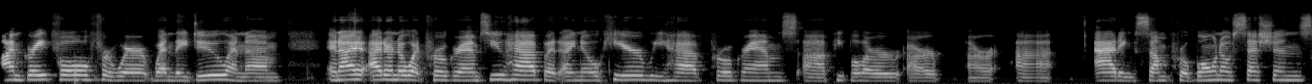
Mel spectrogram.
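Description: A woman speaks at a medium pitch and a fairly slow pace, her bright, sharp tone flat and monotone in a very clean recording with a silent background. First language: German. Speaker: psychotherapist and self-help author. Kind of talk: casual interview.

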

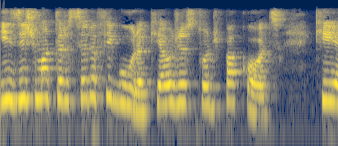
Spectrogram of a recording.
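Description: A woman at a moderate pace. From Brazil, São Paulo city. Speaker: corporate controller. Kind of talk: interview.

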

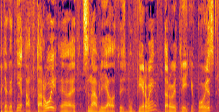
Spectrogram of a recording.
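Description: With hardly any pauses, a man with a very deep, low pitch talks at a moderate pace and very even loudness over noticeable background noise. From Yamal, Russian Far North. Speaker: podcast co-host. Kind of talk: casual chat.

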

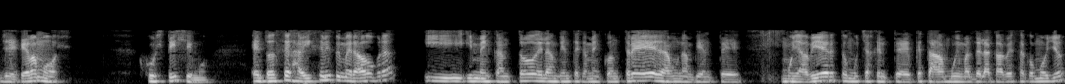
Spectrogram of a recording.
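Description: A man with a normal speaking voice talks at a fairly quick pace, his pitch fairly high and his pitch variation ordinary. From Cádiz, Andalusia, Spain. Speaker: translator and actor. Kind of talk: interview.

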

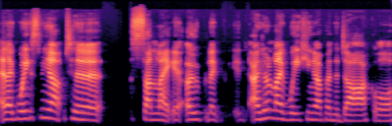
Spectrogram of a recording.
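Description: On a very clean recording with a silent background and a dry, close sound with no echo, a woman speaks quickly enough, at a fairly quick pace, with medium pitch and a bright, sharp tone. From England, Nottingham. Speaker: entrepreneur, former chiropractor. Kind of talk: interview.

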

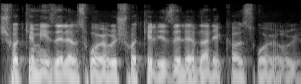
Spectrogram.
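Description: A man with a Quebec accent speaks in a fairly low pitch. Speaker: primary school teacher. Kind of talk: casual interview conversation. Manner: halting, many repetitions.

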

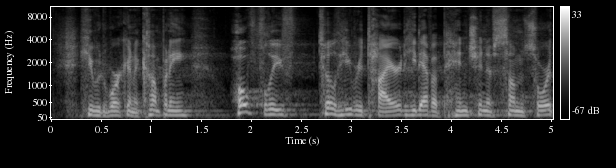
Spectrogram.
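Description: Amid noticeable background noise, a man with an American accent talks at a very fast pace. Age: 40s. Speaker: pastor. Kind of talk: sermon.

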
